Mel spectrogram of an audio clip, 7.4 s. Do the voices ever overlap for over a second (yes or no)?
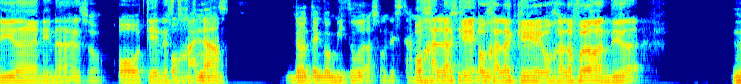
yes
